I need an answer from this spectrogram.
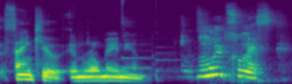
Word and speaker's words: Mulțumesc: Mulțumesc. Mulțumesc.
